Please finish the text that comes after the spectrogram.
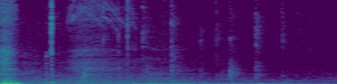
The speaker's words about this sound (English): you can hear me uh, typing as I try to figure out what it is.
